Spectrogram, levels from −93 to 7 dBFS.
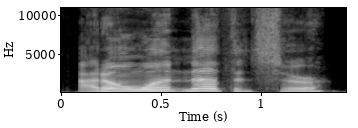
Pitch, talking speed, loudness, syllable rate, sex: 185 Hz, 210 wpm, -16 LUFS, 5.0 syllables/s, male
